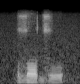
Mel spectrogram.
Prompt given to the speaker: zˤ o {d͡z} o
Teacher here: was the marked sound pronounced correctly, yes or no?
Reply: yes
